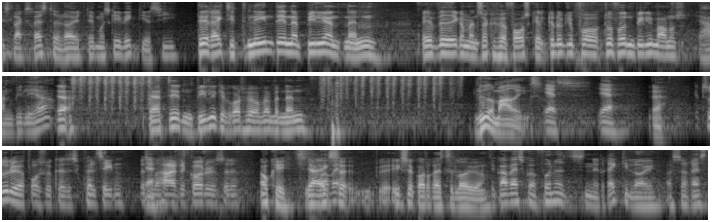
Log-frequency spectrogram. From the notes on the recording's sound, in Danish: Live fra Meny Rødovre. Tilbuds-tourbussen har nået næste stop, som er Meny Rødovre.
